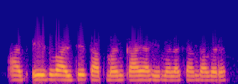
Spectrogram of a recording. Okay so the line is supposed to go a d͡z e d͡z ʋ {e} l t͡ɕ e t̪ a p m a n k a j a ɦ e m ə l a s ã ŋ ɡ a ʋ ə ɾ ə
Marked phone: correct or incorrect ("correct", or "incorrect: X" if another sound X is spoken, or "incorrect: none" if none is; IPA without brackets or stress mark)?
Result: incorrect: a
